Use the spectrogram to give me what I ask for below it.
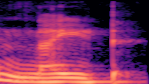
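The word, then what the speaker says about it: Knight: तो फिर यहाँ पे भी देखो के बाद में एन है, तो इसलिए हम इसको नाइट नहीं पढ़ते, सिर्फ पढ़ते हैं नाइट राइडर्स। क्या पढ़ते हैं, नाइट।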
